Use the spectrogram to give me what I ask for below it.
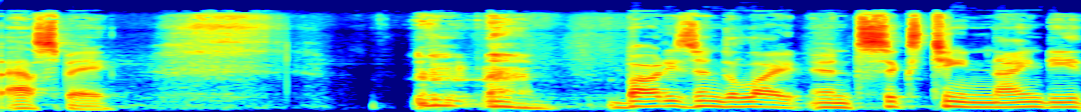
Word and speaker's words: Aspect: with the aspect experiment which is pronounced aspay bodies in Delight in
